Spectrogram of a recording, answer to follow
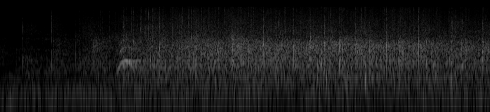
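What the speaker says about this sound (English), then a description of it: "And if you didn't clap, you should have." Applause swells from a crowd at a talk about poverty, building after a quiet start into a sustained, full round of clapping.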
